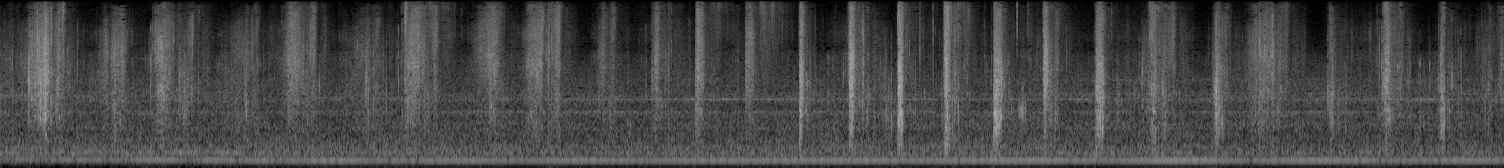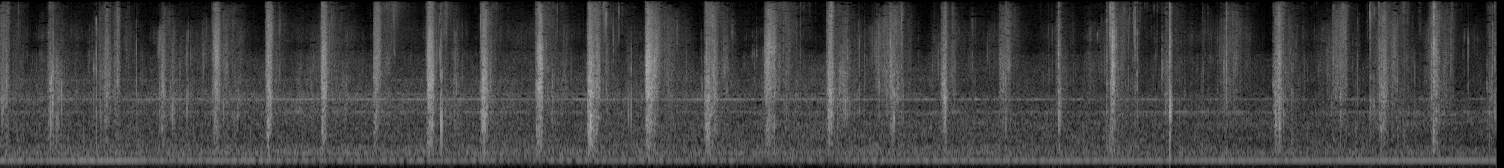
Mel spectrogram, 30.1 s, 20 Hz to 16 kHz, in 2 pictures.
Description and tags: The sound of me spinning and stomping my sandals through some gravel.
Recorded in Winter Park, Colorado, United States of America, on Wednesday, July 17, 2013 by Austin Jackson on an iPod 5th generation using "Voice Memos."
For an isolated sample of the bus in the background, go to:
